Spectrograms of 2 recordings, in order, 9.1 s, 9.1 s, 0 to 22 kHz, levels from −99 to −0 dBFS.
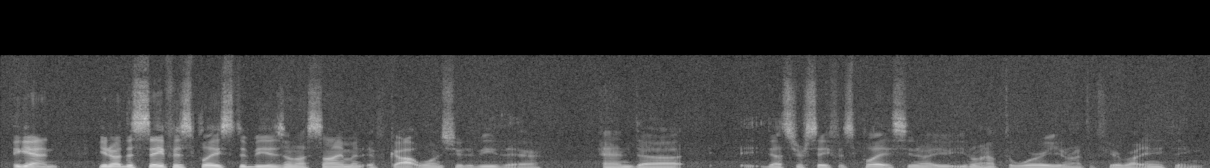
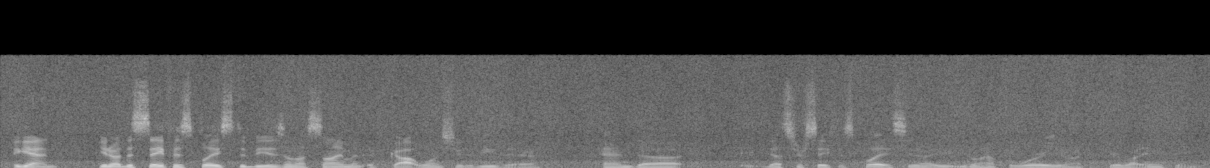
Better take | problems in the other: first | hiss; loud; throughout; 9 dB below the speech; faint in the first

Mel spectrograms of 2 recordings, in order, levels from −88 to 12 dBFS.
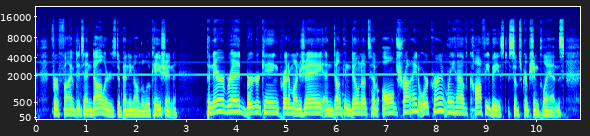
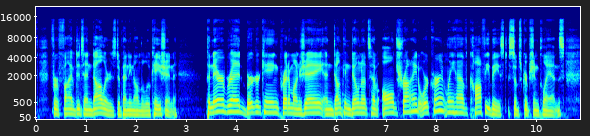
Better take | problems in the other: second | high-pitched whine; noticeable; throughout; 2 kHz, 20 dB below the speech

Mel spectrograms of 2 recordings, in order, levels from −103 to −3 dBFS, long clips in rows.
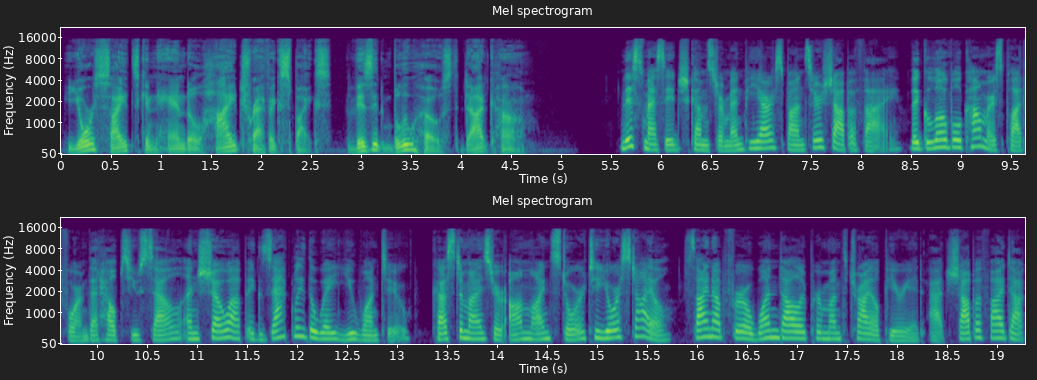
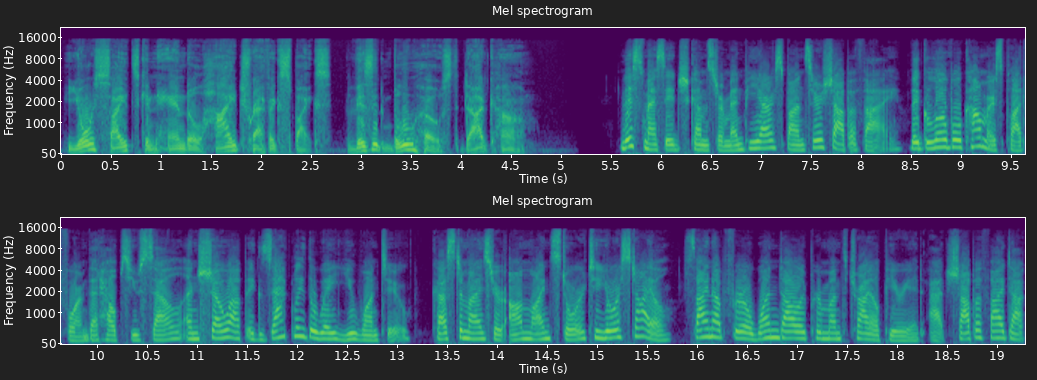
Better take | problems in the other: first | distortion; slight; 10 dB below the speech

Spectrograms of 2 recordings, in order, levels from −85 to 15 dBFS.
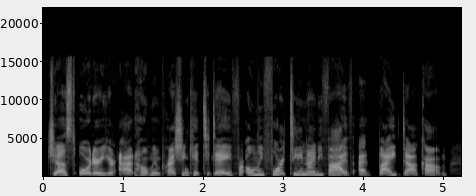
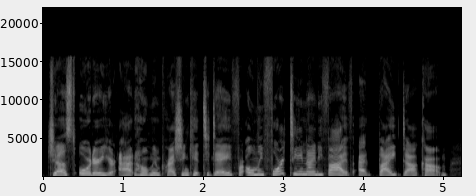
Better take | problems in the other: second | thin; somewhat; fading below 300 Hz

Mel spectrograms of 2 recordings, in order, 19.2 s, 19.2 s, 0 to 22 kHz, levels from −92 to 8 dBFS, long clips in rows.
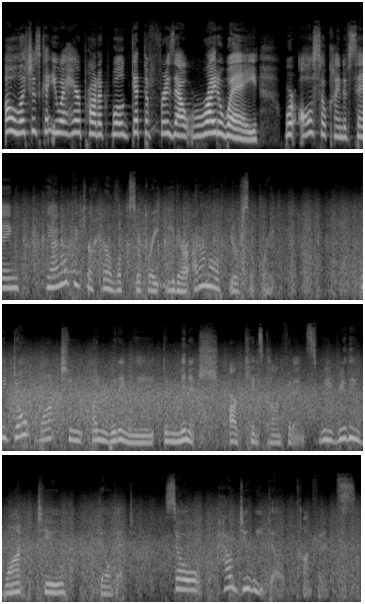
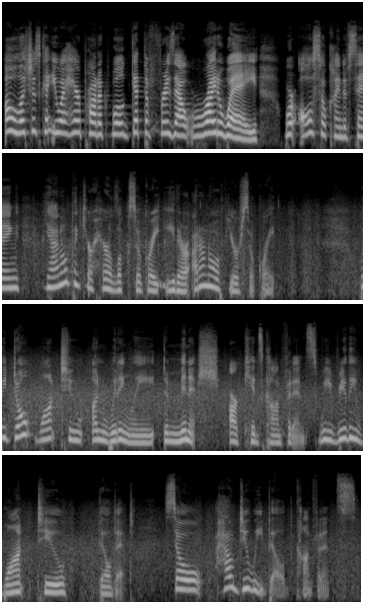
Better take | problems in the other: second | crowd noise; loud; from 5 s on; 6 dB below the speech; faint in the second

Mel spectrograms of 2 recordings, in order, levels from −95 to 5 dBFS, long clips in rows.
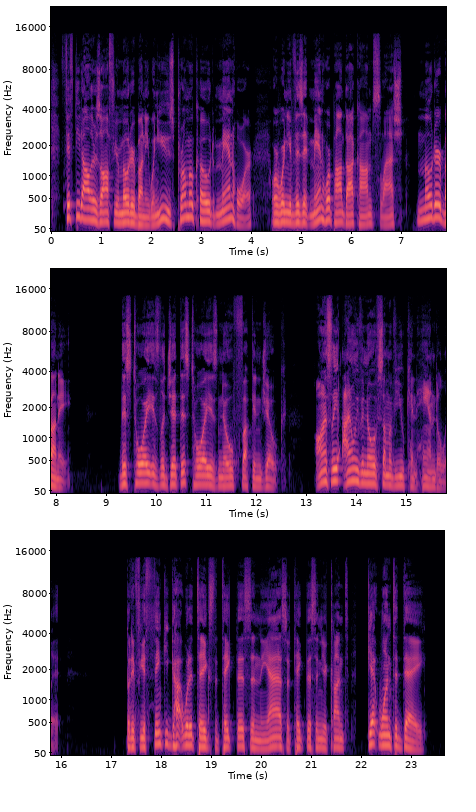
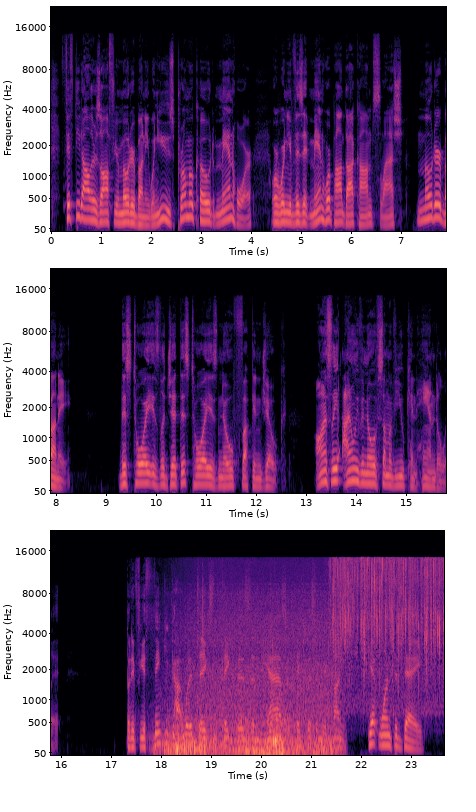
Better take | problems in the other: first | rain or running water; very loud; from 18 s on; 3 dB above the speech

